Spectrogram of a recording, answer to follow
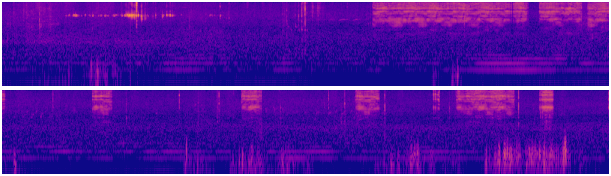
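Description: High-pitched insect buzzing that starts abruptly, runs for several seconds, then comes back in shorter bursts of a second or less. There is a sharp knock about two and a half seconds in.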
